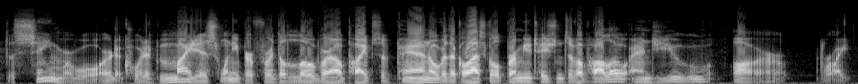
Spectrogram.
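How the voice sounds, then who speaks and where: An actor playing an eccentric, provocative radio DJ in a radio drama, rambling wryly and verbosely through a theatrical live opera broadcast. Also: male voice, low voice, vocal fry, fairly bright tone. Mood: indignant, theatrical. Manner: verbose, wry, dramatic, drawn-out musing.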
